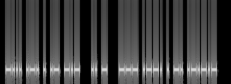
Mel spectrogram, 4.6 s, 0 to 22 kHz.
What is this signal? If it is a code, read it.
Morse code, heard as a keyed tone, about 36 wpm, 700 Hz. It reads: BREAK IT OPEN.
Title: Sentences from Top 1000 Words - Review Part 6 - 35wpm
